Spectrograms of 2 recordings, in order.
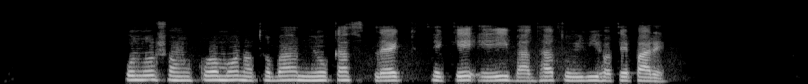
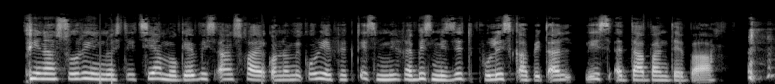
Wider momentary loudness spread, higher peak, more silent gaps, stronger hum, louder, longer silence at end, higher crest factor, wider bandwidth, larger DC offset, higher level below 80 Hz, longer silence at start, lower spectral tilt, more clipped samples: about the same, 5 LU vs 5 LU; about the same, -2 dBFS vs 0 dBFS; second, none vs 5.81-5.85 s, 7.39-7.47 s; first, 50 Hz at -65 dBFS vs none; second, -19 LUFS vs -16 LUFS; first, 1.4 s vs 0 s; about the same, 16 dB vs 16 dB; second, 7.6 kHz vs 11 kHz; neither; about the same, -60 dBFS vs -56 dBFS; first, 1.25 s vs 0.25 s; first, -7.5 dB/octave vs -3.5 dB/octave; neither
